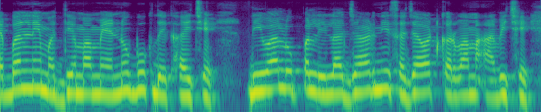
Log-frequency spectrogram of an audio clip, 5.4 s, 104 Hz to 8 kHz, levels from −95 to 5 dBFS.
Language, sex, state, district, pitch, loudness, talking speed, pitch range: Gujarati, female, Gujarat, Valsad, 215 Hz, -12 LUFS, 165 wpm, 200-235 Hz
